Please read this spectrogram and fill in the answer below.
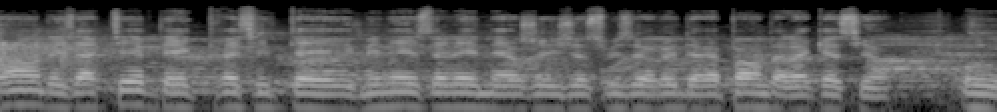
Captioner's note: applause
